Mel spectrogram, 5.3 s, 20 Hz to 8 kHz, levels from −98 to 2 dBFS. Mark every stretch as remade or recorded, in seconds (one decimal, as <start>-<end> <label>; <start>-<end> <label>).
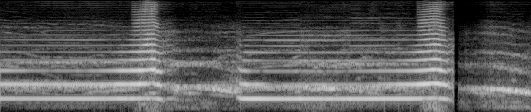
0.0-1.4 recorded; 1.4-2.2 remade; 2.2-3.0 recorded; 3.0-3.5 remade; 3.5-4.4 recorded; 4.4-5.3 remade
